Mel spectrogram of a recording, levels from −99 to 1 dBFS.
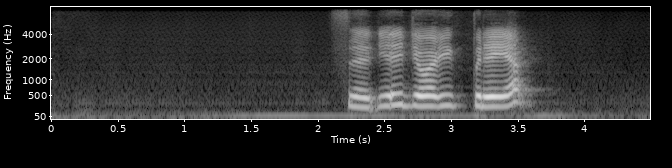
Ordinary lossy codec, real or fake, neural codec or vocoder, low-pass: none; fake; codec, 16 kHz, 0.5 kbps, FunCodec, trained on Chinese and English, 25 frames a second; 7.2 kHz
